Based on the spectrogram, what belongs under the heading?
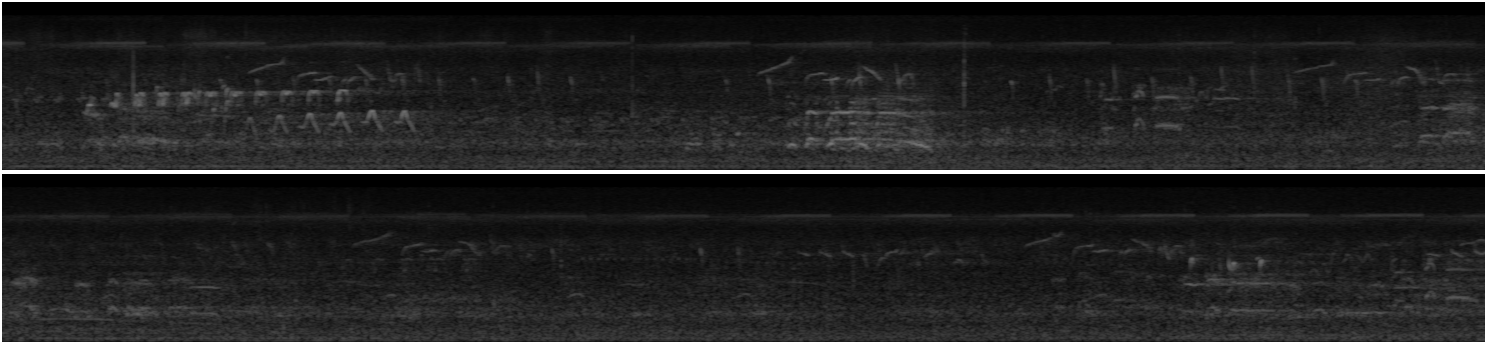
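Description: Faint birds calling, with a rapid run of repeated notes in the first few seconds and a louder burst of calls about eight seconds in, then scattered chirps. A steady high-pitched tone runs underneath.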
